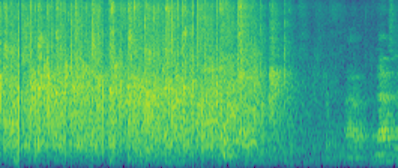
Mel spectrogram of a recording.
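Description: A lecture audience applauds steadily to welcome a guest speaker, dense clapping filling the room for several seconds before tapering off into scattered claps.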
